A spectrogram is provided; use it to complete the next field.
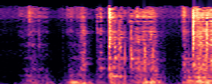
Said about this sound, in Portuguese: mas e que barulho é este? É cruzetas. Porquê? Porque eu vi na net, pá, que gravar dentro de armários faz com que o áudio seja melhor.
